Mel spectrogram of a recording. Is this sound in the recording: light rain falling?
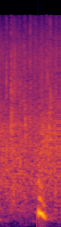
no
